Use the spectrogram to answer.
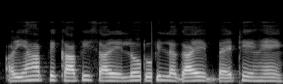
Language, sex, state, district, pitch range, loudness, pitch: Hindi, male, Bihar, Purnia, 165-190 Hz, -17 LUFS, 175 Hz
